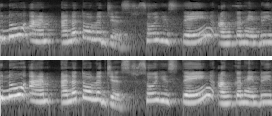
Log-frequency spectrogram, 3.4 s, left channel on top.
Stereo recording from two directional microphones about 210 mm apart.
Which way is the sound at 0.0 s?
50° right (ahead or behind).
